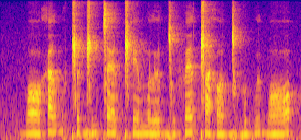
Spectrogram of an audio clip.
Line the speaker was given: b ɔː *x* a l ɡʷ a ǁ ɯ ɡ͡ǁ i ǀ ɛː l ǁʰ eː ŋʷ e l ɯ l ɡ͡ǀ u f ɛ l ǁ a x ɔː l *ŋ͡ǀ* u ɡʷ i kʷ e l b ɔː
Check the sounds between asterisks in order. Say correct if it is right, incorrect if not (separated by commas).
correct, incorrect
